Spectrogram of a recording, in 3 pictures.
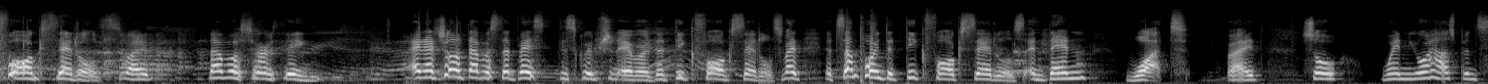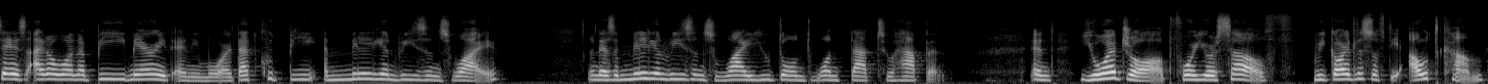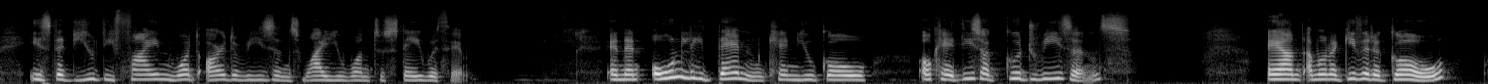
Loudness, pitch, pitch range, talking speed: -18 LUFS, 230 Hz, 205-255 Hz, 145 wpm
